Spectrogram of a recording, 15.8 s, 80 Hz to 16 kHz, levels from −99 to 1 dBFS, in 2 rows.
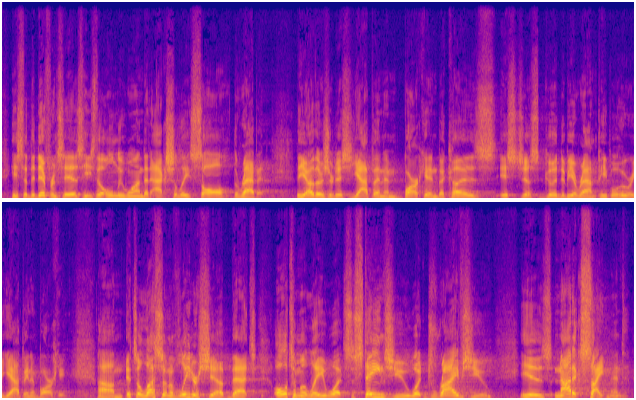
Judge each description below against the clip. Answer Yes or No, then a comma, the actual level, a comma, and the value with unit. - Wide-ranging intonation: No, average, 3.5 semitones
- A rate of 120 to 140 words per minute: No, average, 195 wpm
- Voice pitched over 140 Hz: No, low, 135 Hz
